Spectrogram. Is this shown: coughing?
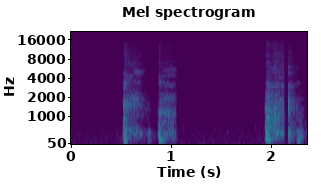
yes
